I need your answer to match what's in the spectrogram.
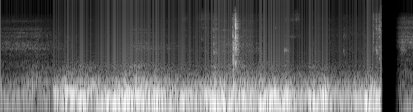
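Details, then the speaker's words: Ford Ranger, stock muffler leaking through its top side, hidden by the frame; deep, loud droning roar under the truck, far heavier than stock, before the muffler replacement. "but I did notice that when I was back here by the muffler, I felt a breeze. As it turned out, I just didn't look high enough."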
